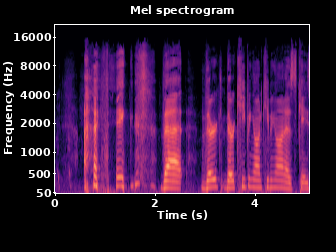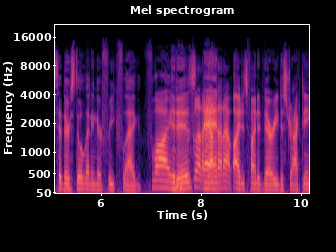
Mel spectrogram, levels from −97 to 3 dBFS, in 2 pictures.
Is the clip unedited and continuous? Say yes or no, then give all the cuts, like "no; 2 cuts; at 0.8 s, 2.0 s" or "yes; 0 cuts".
no; 2 cuts; at 7.4 s, 8.6 s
